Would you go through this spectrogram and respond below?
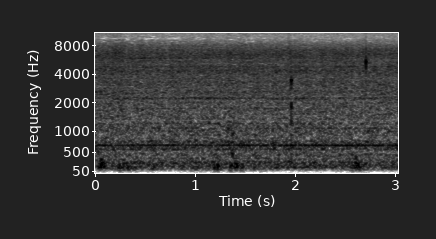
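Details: A steady low mechanical hum, like a fan or air conditioner, fills the room, with faint scattered clicks and no animal voice.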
